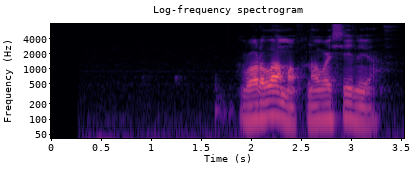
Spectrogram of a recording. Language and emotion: Russian, neutral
